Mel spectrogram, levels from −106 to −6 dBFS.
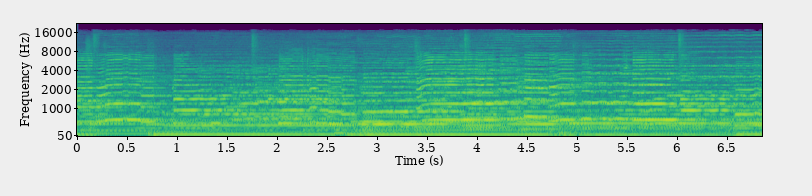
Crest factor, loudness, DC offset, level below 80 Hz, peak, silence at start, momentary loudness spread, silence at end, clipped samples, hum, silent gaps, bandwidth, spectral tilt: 14 dB; -20 LUFS; under 0.1%; -30 dBFS; -6 dBFS; 0 s; 5 LU; 0 s; under 0.1%; none; none; 17.5 kHz; -3.5 dB/octave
